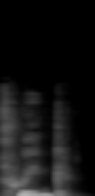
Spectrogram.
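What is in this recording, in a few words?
"twig", English, British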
